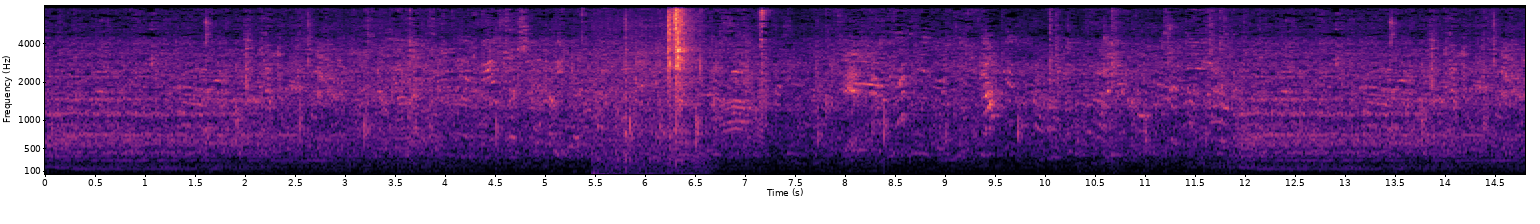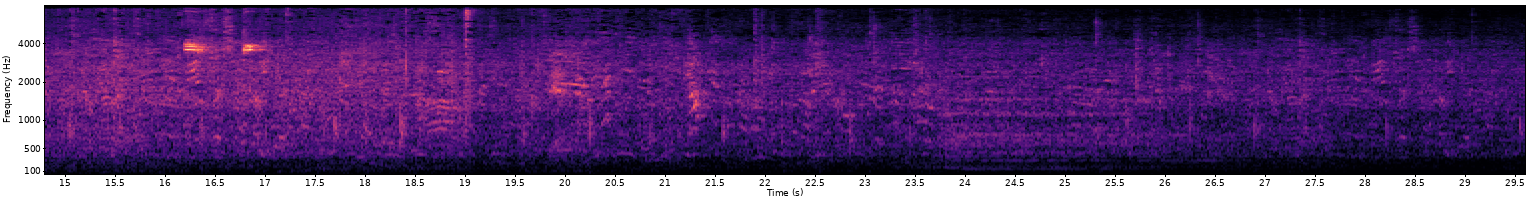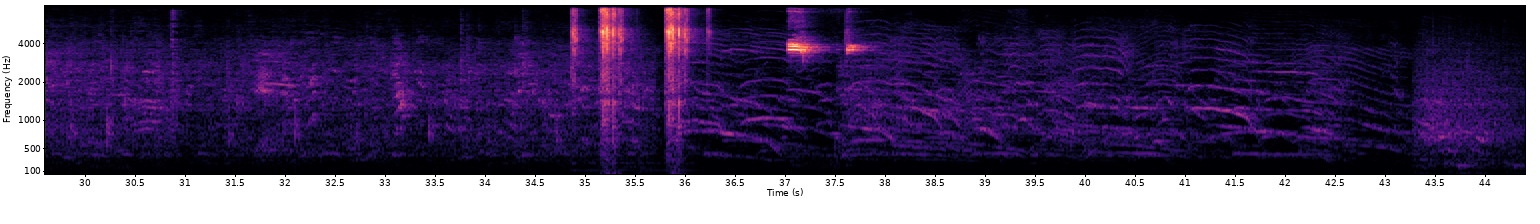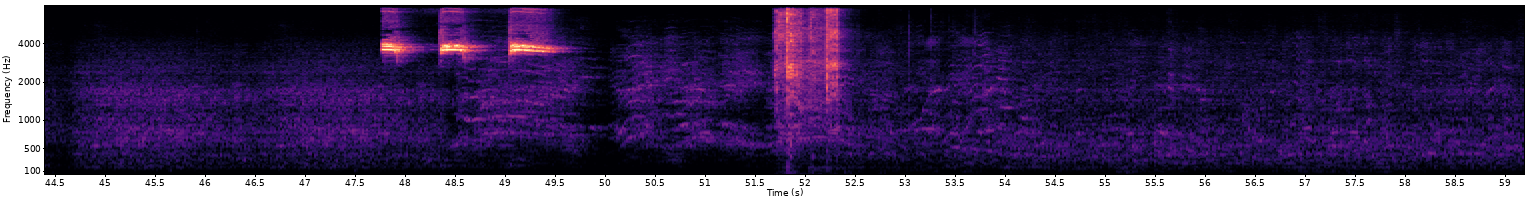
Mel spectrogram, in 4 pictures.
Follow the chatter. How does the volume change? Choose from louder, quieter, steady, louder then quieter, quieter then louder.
quieter.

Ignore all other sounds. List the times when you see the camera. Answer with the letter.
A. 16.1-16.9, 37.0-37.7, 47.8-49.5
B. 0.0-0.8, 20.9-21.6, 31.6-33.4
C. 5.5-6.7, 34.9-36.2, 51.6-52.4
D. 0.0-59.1
C.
